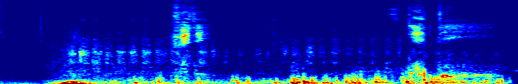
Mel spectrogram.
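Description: A dog pants heavily and rapidly outdoors on a calm afternoon, loud and close, with steady breathy rhythm running under a voice speaking throughout.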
